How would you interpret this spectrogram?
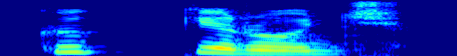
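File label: "кыккирудз", Komi-Zyrian, female; kpv audio dict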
